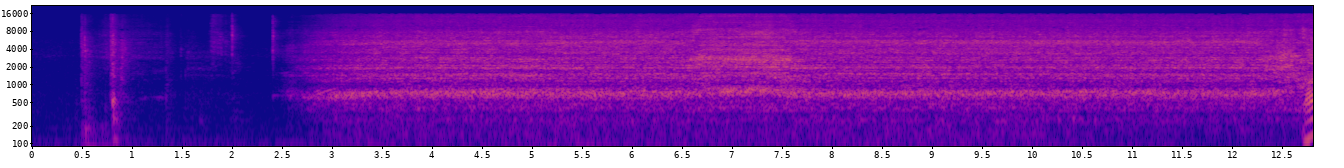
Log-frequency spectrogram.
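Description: A hair dryer blowing warm air to dry hair starts after a couple of soft knocks and clicks, then runs as a loud, steady whooshing roar for the rest of the clip, with no voices.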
